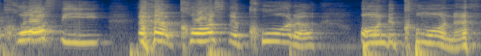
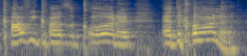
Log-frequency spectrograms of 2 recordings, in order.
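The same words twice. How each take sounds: First: Slow, loud mock New York accent; exaggerated New Yorker, high and slow; imitating co-host's New York accent. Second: Higher Southern take on the line; Southern vowels with "uh" endings; own Southern accent. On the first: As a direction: drag out the New York vowels, laughing. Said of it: "trying to say it like her". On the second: Shown as a demonstration. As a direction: say it as a Southerner would. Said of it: "Shit, I'd be like".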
